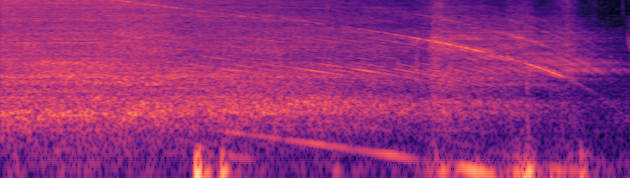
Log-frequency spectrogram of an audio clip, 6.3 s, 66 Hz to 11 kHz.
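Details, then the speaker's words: Old Makita 9069 9-inch angle grinder after new bearings and a second-hand head, test run before greasing: clean whine drops smoothly as it coasts down, no grinding, rumble or rattle; bearings sound healthy after repair. "now we're happy out give it a quickly test make sure it is running"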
